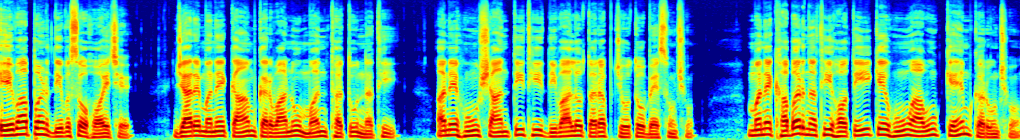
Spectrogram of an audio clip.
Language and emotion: Gujarati, sad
